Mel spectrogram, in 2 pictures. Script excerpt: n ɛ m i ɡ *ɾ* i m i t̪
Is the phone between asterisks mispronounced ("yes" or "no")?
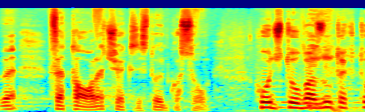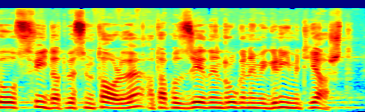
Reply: no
